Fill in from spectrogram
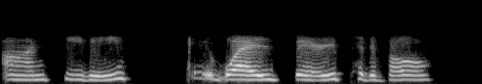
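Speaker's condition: Friedreich's ataxia; rare genetic progressive neuromuscular disease, wheelchair user

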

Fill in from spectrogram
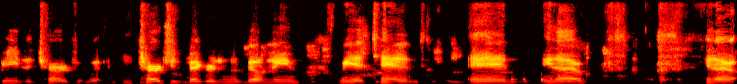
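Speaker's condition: Cerebral palsy; cerebral palsy since birth

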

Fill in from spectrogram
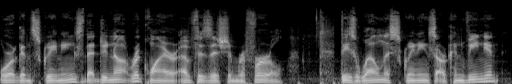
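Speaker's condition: No condition

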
